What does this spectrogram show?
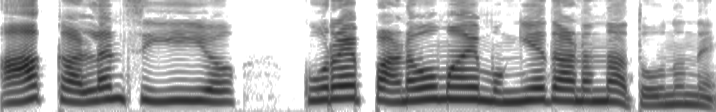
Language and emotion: Malayalam, angry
